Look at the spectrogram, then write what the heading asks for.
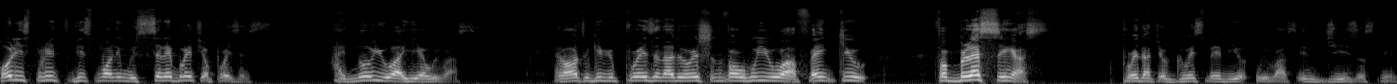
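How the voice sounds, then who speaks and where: The man's pitch sits high. The sound is dry with no echo, and the background is quiet. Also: ordinary pitch variation, moderate pace, big swings in loudness. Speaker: church minister. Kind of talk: prayer meeting address and prayer. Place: home room.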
